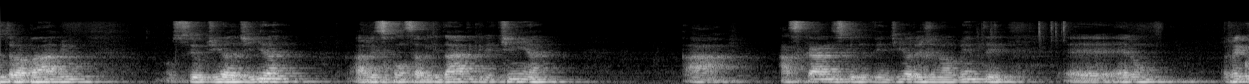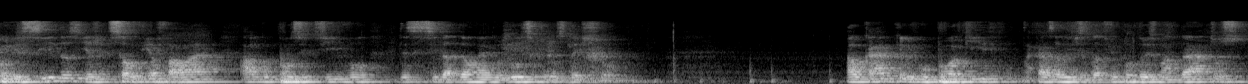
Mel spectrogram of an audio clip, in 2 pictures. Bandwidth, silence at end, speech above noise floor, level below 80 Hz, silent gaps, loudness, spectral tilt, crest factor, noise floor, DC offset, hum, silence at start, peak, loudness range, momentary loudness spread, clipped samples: 8 kHz; 0 s; 36 dB; -48 dBFS; none; -17 LUFS; -7.5 dB/octave; 16 dB; -52 dBFS; under 0.1%; none; 0 s; -2 dBFS; 7 LU; 17 LU; under 0.1%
